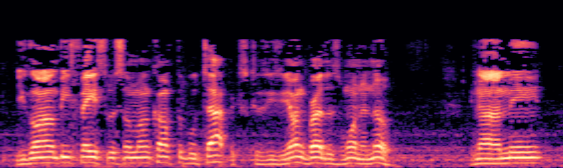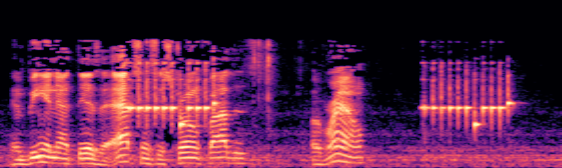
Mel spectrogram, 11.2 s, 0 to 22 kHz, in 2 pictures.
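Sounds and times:
speech: 0.2 - 4.1, 4.7 - 9.4
mobile phone ringtone of bright electronic beeps: 6.9 - 7.8, 9.8 - 10.9.

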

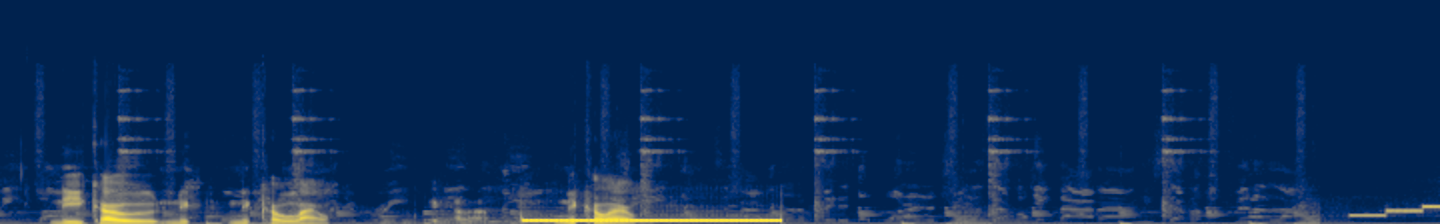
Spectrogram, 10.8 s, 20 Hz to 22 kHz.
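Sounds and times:
speech: 0.4 - 2.6, 3.2 - 5.1
electronic beeps of an outgoing call: 3.9 - 5.9
steady telephone line tone: 3.9 - 5.9.

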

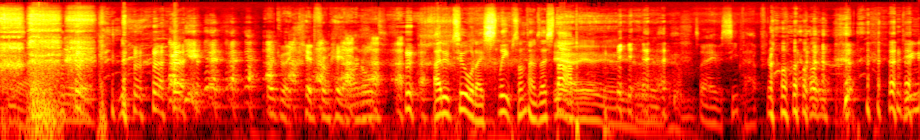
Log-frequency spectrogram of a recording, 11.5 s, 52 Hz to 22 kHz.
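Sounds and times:
short breathy bursts: 0.0 - 1.6, 4.8 - 8.8
heavy breathing: 0.0 - 2.6, 4.6 - 8.8, 10.3 - 11.2
laughter: 0.0 - 11.5
speech: 1.5 - 11.5.

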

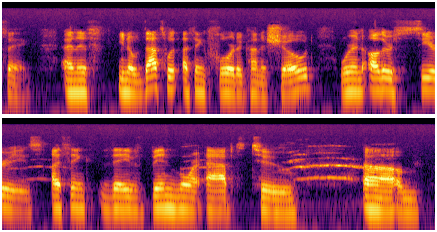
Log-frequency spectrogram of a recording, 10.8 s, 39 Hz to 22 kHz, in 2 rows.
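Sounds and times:
speech: 0.0 - 9.3, 9.9 - 10.7
cat meowing: 5.7 - 6.2, 7.7 - 8.2, 8.9 - 10.2.

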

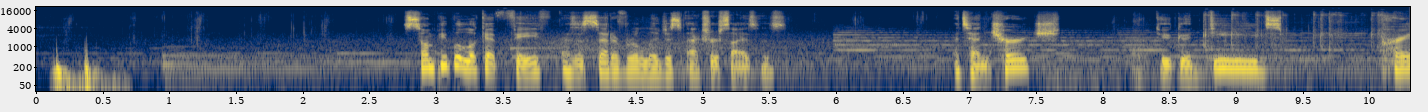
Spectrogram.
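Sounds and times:
deep heartbeat in a lub-dub pattern: 0.0 - 0.8
speech: 2.8 - 5.9, 6.9 - 7.8, 8.4 - 9.5.

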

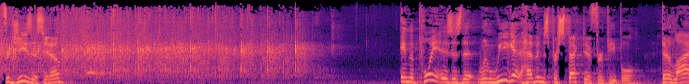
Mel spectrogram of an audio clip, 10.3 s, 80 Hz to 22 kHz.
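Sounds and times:
crowd applauding: 0.0 - 5.1
speech: 0.1 - 1.3, 6.0 - 10.3.

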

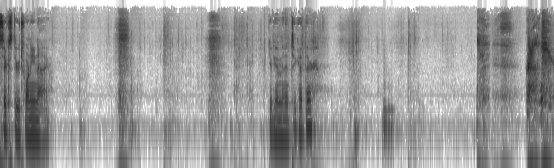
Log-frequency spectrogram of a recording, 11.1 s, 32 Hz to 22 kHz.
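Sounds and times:
speech: 0.0 - 1.1, 5.4 - 6.4
loud sneeze: 10.5 - 11.0.

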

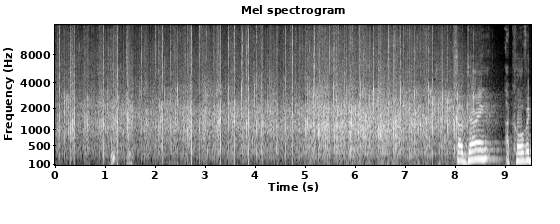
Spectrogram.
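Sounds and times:
audience applause: 0.0 - 8.6
speech: 8.0 - 9.5.

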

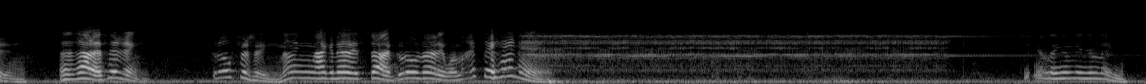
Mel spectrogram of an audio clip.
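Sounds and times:
speech: 0.6 - 5.7, 10.2 - 11.4
telephone ringing: 5.1 - 10.9.

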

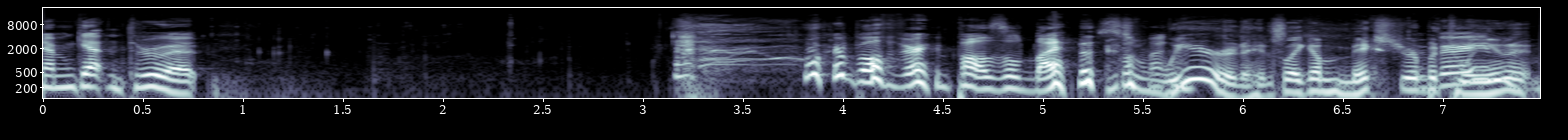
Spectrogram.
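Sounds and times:
speech: 0.0 - 0.9, 3.2 - 7.4
chewing a hard stale gummy candy: 0.8 - 3.2.

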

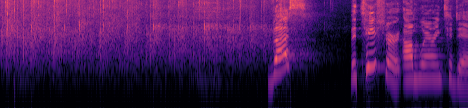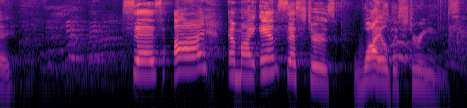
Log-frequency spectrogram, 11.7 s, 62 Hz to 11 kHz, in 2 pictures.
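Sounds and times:
audience applause: 0.0 - 3.3
speech: 3.4 - 3.8, 4.4 - 6.1, 7.5 - 11.6
laughter: 6.3 - 7.4.

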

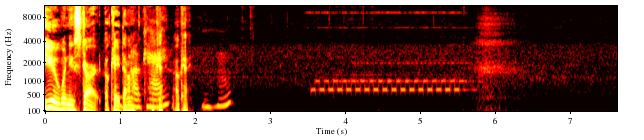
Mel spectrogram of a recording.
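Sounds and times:
speech: 0.0 - 2.1
hiss: 0.0 - 7.6
telephone ringing with an electronic trill: 3.5 - 5.8.

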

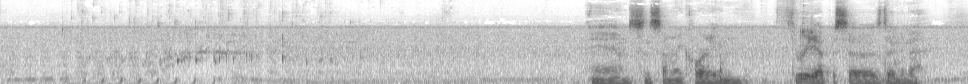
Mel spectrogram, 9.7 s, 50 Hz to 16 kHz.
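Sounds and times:
beverage pouring into a glass: 0.6 - 3.8
speech: 5.9 - 9.3.

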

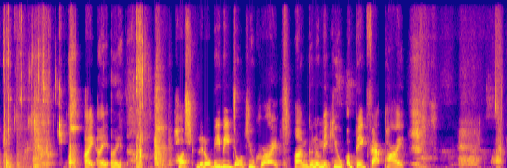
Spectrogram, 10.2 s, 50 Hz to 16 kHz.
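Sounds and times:
warm water running from a tap: 0.0 - 1.3
speech: 1.7 - 8.6.

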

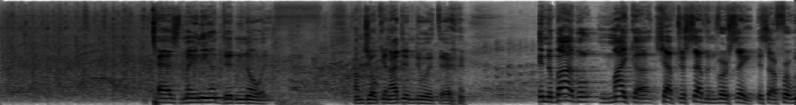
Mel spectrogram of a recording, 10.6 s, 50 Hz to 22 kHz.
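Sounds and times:
crowd clapping: 0.0 - 6.1
laughter: 2.0 - 7.8
speech: 2.1 - 6.3, 7.2 - 10.6.

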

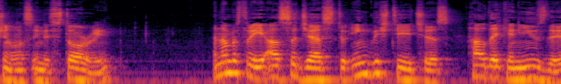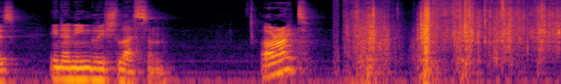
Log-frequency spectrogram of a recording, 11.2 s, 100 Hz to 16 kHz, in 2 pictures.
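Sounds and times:
speech: 0.0 - 1.3, 2.1 - 7.4, 8.2 - 8.8
sheet of paper with notes being crumpled: 9.0 - 11.2.

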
